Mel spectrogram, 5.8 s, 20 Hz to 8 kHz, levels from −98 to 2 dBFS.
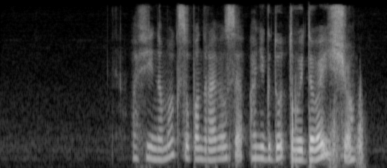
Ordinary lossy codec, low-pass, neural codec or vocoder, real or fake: AAC, 32 kbps; 7.2 kHz; none; real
